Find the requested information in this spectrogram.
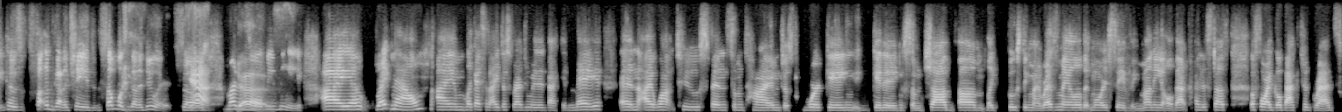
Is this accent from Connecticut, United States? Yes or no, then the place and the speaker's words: yes; Manchester, Connecticut, United States; also born or lived in Philadelphia; I am from Manchester, Connecticut. I've lived here my entire life, except for the 4 years I spent in Philadelphia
